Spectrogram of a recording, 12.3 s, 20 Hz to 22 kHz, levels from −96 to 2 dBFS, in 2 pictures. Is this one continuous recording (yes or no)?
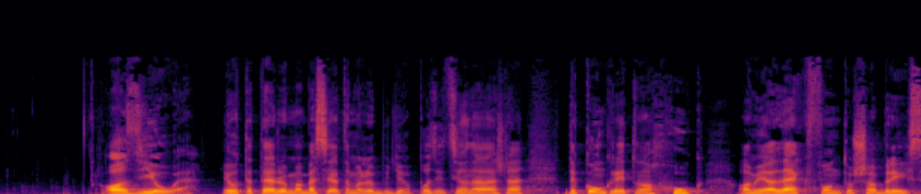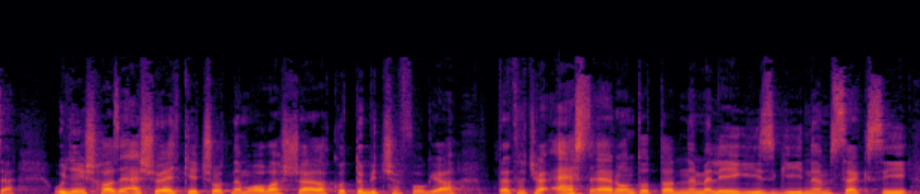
yes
